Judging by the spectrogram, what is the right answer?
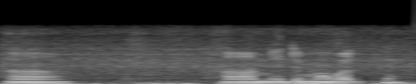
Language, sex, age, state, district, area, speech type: Urdu, female, 45-60, Bihar, Gaya, urban, spontaneous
